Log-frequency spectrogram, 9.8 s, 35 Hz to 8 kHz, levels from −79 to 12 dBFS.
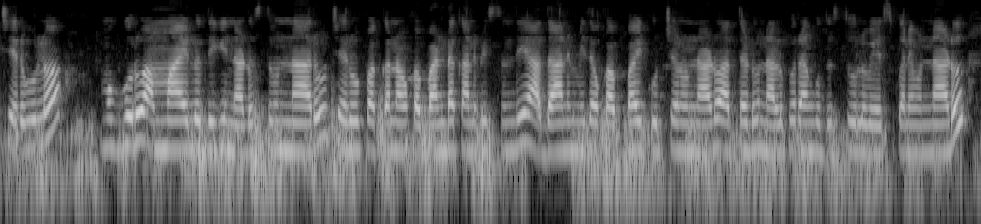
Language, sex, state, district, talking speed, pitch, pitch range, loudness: Telugu, female, Telangana, Mahabubabad, 140 wpm, 205 Hz, 200-215 Hz, -17 LUFS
